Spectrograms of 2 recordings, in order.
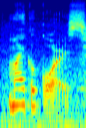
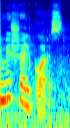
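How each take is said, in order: First: The first name sounds like 'Michael'. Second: The first name sounds like 'Michel'. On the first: The speaker calls it right. "потому что создал его американец, поэтому Майкл Корс" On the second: The speaker calls it wrong. "Не Мишель Корс"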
